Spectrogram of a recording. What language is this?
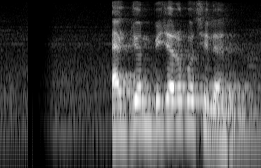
Bangla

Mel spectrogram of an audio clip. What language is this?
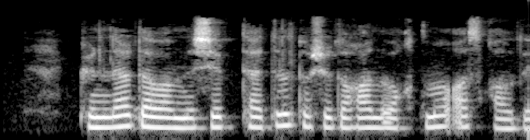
Uyghur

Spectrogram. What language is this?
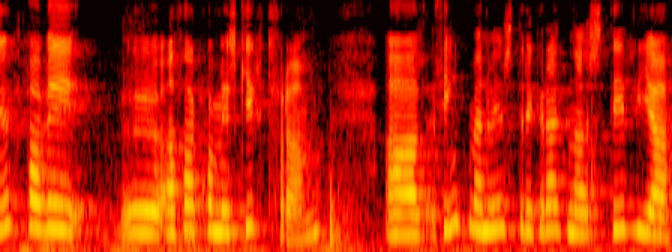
Icelandic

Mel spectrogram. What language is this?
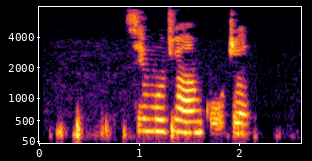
Chinese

